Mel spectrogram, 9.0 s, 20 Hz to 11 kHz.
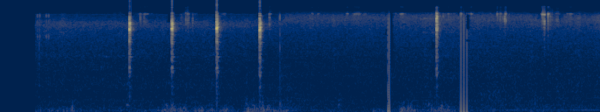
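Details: VW Golf Mk4 1.6 8v: sharp irregular clicks when pushing on the side of the front shock, same click when turning or over bumps; wishbones, bushes, ball joints, ARB parts, pads already replaced; click traced to the shock.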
